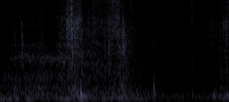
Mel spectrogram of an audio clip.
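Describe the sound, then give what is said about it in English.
Soft paper rustling with a few brief crinkly bursts, like sheets of notes being shuffled and handled as someone goes through them, quiet and on its own with no talking. “And if you hear paper rustling in the background, just understand I'm going through my notes, and I'm, I'm trying to make this show coherent for the mass public.”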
